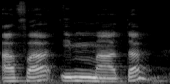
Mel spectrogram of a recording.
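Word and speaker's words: أفإين مات: লেখার সময় এরকমই আসবে আফা ইম্মাতা তবে লেখার সময় যদিও এখানে আলিফ থাকবে কিন্তু পড়ার সময় সময় এখানে আলিফ দিয়ে পড়া যাবে না তো এই যে নিয়মগুলা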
